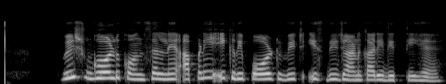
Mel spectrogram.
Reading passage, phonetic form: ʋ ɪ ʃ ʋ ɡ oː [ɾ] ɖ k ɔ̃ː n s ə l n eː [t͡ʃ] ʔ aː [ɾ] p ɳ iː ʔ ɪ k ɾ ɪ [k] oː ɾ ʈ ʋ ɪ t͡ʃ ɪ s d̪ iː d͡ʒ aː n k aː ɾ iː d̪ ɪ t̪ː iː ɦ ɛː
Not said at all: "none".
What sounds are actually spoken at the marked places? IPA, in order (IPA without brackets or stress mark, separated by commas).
l, none, none, p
